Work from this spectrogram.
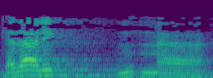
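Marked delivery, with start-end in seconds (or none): none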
